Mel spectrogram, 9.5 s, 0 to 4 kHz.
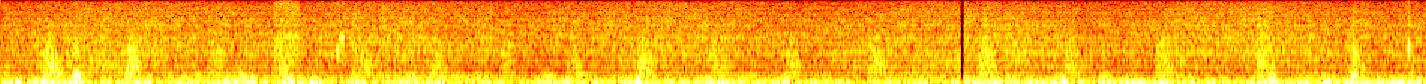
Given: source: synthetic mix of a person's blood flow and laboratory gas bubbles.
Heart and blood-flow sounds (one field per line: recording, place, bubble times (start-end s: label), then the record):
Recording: Doppler ultrasound of blood flow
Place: subclavian vein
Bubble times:
1.59-1.62 s: bubbles
1.82-1.99 s: bubbles
2.23-2.30 s: bubbles
8.98-9.13 s: bubbles
9.37-9.46 s: bubbles
From the record:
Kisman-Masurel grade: 221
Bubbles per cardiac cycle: several, 3 to 8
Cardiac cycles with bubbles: 10 to 50%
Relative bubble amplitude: barely perceptible (0.100 to 0.250)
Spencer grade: 2 (many but less than half of the cardiac periods contain bubble signals, singularly or in groups)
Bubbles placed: anywhere in the cardiac cycle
